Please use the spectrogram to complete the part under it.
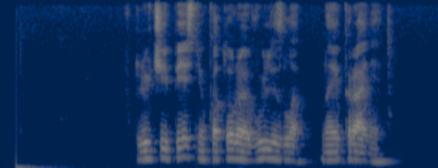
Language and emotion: Russian, neutral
